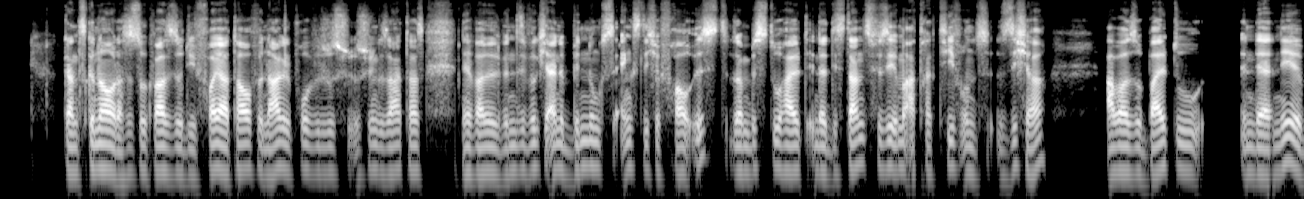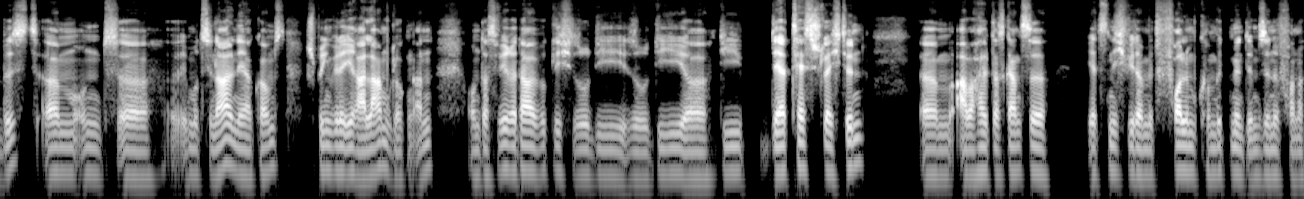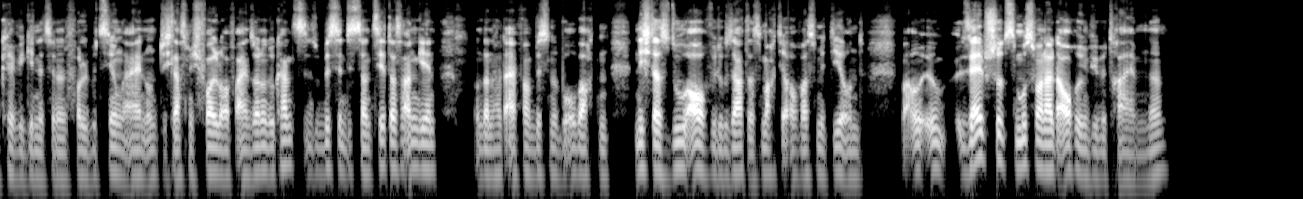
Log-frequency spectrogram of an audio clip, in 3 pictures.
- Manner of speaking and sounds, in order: in English: "Commitment"
- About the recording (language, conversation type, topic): German, advice, Bin ich emotional bereit für einen großen Neuanfang?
